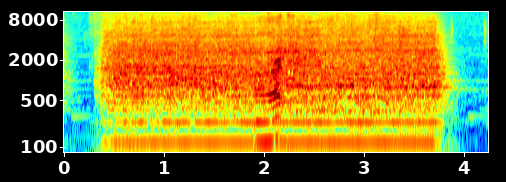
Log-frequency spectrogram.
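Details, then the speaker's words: Genie 2562 Powerlift screw-drive garage door opener: motor hums steadily with rough grind for a few seconds but door won't lift; coupler checked and fine, stripped carriage assembly, to be replaced. "good so the door is not moving okay so the the door will not lift now i thought this was a broken coupler and it's not i looked at the coupler the coupler is fine"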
